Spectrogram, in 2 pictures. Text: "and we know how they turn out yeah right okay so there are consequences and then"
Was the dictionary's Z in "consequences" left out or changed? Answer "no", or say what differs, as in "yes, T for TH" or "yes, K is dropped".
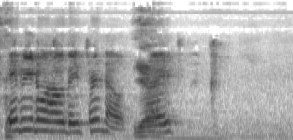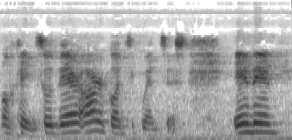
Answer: yes, S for Z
